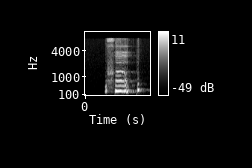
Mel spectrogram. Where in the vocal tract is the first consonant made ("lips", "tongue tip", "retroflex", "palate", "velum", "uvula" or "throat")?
velum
